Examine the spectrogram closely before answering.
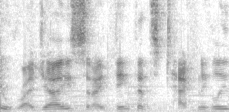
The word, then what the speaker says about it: Regice: Like if you call it like Regice, like I say Regice, and I think that's technically the correct way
